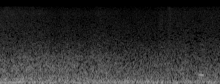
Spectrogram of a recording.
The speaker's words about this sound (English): I'm loving the waterfall.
